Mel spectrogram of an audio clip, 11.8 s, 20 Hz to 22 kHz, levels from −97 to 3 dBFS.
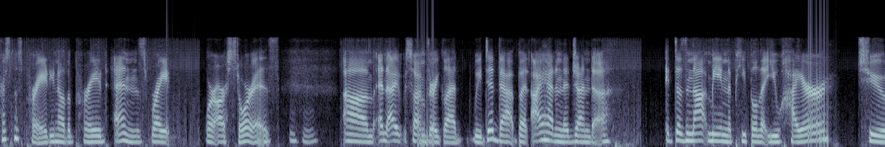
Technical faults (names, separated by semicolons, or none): computer activity noise; processor overload crackle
